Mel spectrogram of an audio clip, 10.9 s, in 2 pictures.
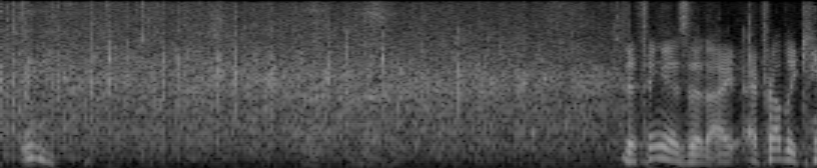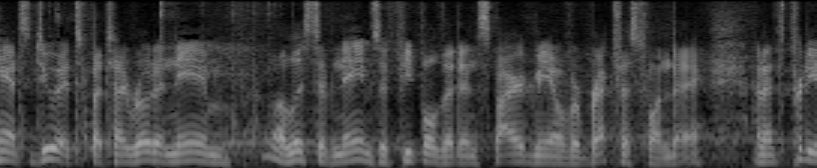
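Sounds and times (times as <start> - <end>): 
audience applause: 0.0 - 4.8
speech: 4.1 - 10.8.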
